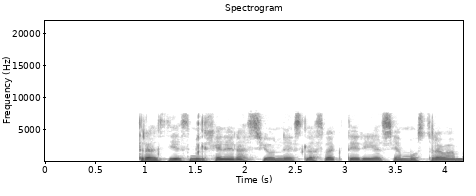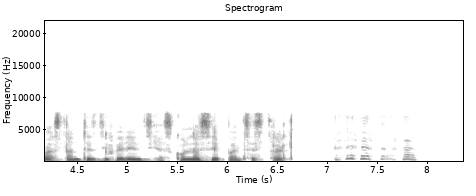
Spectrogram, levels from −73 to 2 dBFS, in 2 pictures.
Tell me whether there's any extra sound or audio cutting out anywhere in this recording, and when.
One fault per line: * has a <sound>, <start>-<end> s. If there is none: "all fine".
* has a laugh, 7.1-7.9 s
